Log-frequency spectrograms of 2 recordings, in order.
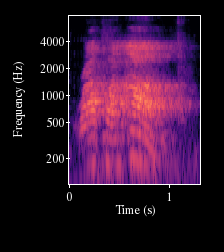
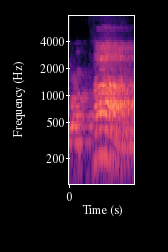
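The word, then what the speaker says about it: רפא: Rapa'ah, okay, is heal. Or rapah, you might hear it say rapah is the same thing. It's heal. It's how you pronounce rapa'ah.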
